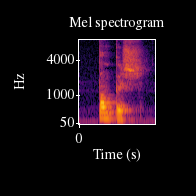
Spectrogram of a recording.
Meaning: 1. A shallow waterway in the IJmeer near Amsterdam, Netherlands 2. An artificial island constructed on a shoal near the waterway in the IJmeer, Netherlands
- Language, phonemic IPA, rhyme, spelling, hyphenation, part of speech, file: Dutch, /ˈpɑm.pʏs/, -ɑmpʏs, Pampus, Pam‧pus, proper noun, Nl-Pampus.ogg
